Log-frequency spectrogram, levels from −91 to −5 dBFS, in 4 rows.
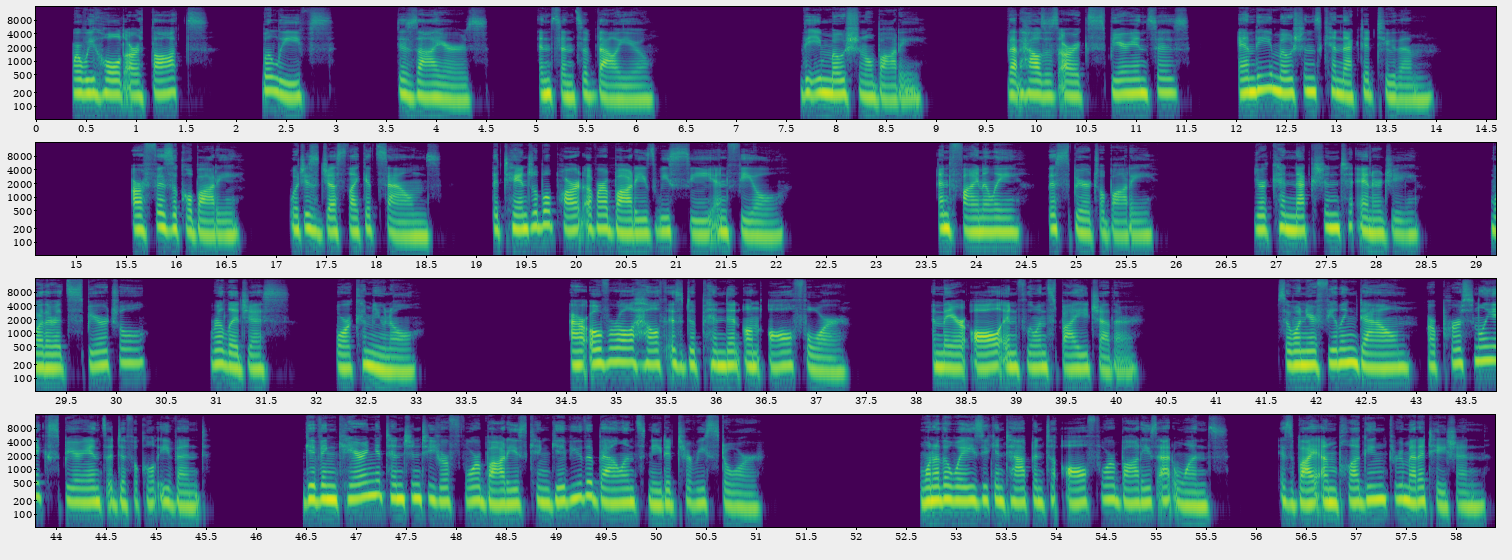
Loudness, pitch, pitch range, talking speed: -22 LUFS, 185 Hz, 160-200 Hz, 120 wpm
